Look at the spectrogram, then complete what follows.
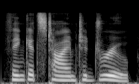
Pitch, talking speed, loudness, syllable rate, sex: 195 Hz, 215 wpm, -14 LUFS, 3.7 syllables/s, female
